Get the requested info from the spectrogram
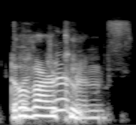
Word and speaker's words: Dobhar Chu: And so I'm guessing it's one of those times when a W is pronounced as a V. So Dobhar Chu.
